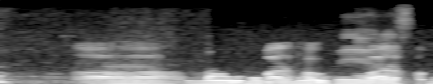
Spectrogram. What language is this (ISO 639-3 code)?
pan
